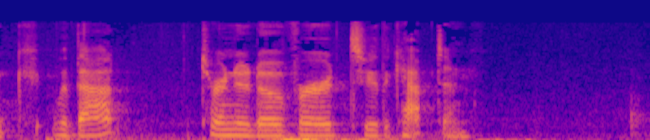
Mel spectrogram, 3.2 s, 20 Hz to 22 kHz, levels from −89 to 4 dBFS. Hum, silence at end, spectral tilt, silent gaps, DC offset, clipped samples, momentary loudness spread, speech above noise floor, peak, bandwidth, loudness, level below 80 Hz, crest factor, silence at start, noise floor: none; 0.05 s; -4 dB/octave; none; under 0.1%; under 0.1%; 13 LU; 27 dB; -4 dBFS; 11.5 kHz; -24 LUFS; -32 dBFS; 22 dB; 0 s; -50 dBFS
